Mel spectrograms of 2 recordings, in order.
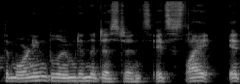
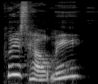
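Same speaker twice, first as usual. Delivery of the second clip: high, loud pleading; plaintive; 13 semitones higher, 4 dB louder, slower than usual. A narrator's reading. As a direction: beg pitifully and high. The voice pleads again.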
